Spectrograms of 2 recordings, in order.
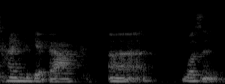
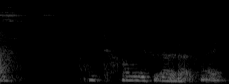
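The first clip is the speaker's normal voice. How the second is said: a much softer, quick, breathy "oh" aside; a sudden whispered aside remembering the dog; hushed realization; 10 dB quieter than usual. Real, not acted. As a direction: drop your voice as it suddenly hits you. Sudden realization mid-story.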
